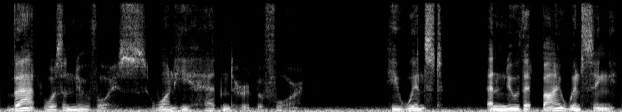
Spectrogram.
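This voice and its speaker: A man narrates an audiobook in a low-pitched voice. His reading is measured, serious and polished, with a dramatic storytelling style. Clear ambient effects and rumble run behind the voice. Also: expressive. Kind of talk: dramatic scripted narration of science fiction.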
